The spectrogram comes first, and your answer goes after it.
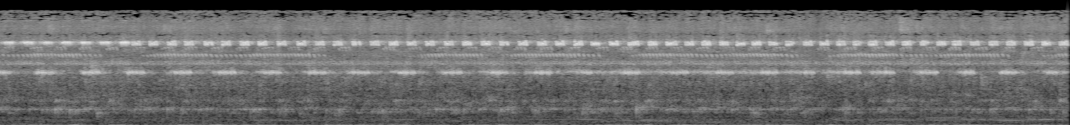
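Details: Sustained cricket song, played to keep rats away, help with sleep and tutor birds; sharp high chirps pulse evenly and without pause, backed by a quieter lower-pitched pulsing chorus.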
